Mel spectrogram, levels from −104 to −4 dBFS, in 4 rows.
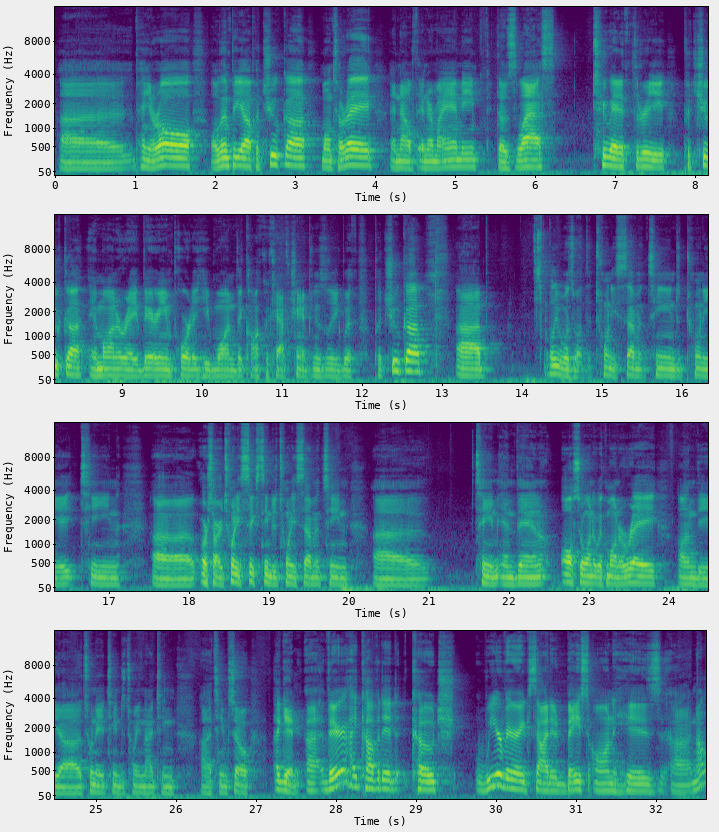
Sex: male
